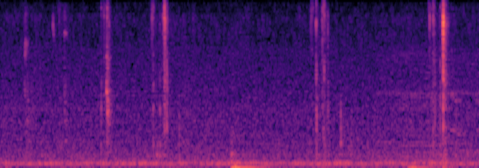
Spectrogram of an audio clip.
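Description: A handful of sharp clicks and taps as an African bullfrog snaps at ants on a smartphone screen, the loudest near the end, with a dull thump midway, over a low steady hum.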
